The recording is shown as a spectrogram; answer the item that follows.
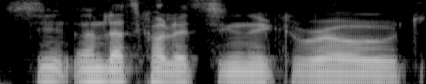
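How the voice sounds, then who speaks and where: A man narrating a software tutorial, explaining things step by step. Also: fairly low pitch, fairly even intonation, unhurried, clean tone. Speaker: tutorial host. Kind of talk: software tutorial narration over screen recording.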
